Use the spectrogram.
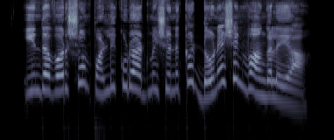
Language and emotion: Tamil, surprised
